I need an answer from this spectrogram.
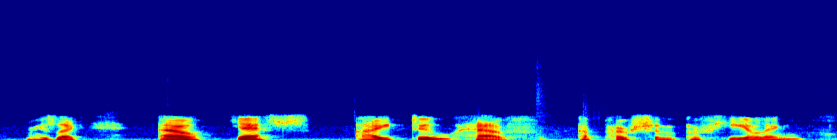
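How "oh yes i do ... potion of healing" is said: very slow, swooping, skin-crawling merchant voice. Describing a helpful merchant character he'd make, in a creepy skin-crawling merchant voice. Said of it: "his manner of speaking makes everybody's skin crawl".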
